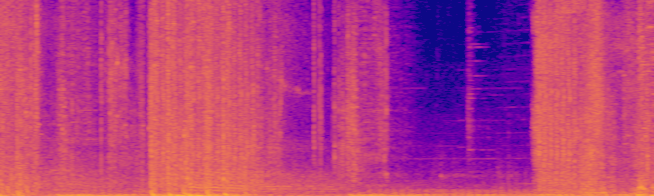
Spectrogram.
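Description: Rapid bursts of automatic gunfire in the video game Dune Awakening, fired at point-blank range, crackle loudly in dense volleys with a brief lull partway through.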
